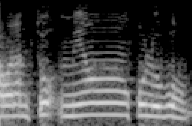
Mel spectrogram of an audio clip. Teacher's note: القاف حرف استعلاء مفخم. فبالتالي غنة الإخفاء هنا تفخم.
